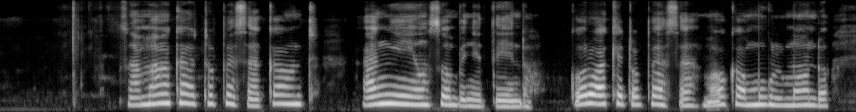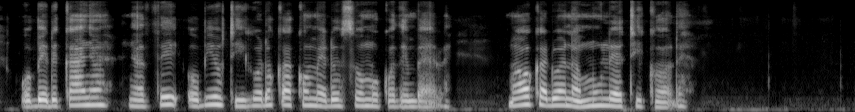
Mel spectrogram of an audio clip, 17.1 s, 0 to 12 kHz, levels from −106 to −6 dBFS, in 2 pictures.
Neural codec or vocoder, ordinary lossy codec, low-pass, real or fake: codec, 24 kHz, 3.1 kbps, DualCodec; none; none; fake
